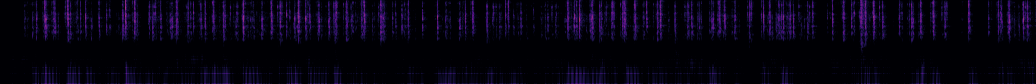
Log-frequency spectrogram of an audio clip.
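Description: Fingertips of both hands type rapidly and continuously on a compact MOD-L mechanical keyboard with linear switches, a black aluminum case and white and black plastic keycaps. A dense stream of short, bright clacks with a soft low thump under each keystroke runs steadily for about ten seconds, each click stopping almost instantly with no ring.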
